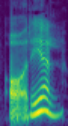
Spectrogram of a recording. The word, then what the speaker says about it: Ariel: Jag bara, hur uttalar man ditt namn? För jag säger Ariel. Och jag tycker det är så fint. Han bara, du säger helt rätt.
